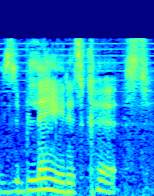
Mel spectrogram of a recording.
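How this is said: It is said in a put-on accent. "Why am I using this accent?"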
